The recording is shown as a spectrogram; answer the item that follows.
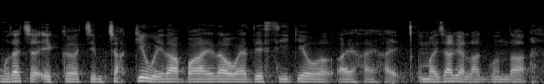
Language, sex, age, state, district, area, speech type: Dogri, male, 18-30, Jammu and Kashmir, Reasi, rural, spontaneous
